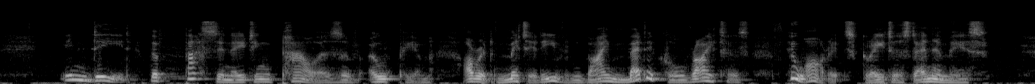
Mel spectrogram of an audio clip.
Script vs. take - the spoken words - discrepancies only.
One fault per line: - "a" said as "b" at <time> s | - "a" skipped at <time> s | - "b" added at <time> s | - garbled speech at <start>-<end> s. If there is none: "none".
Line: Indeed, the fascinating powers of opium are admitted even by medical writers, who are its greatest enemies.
none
